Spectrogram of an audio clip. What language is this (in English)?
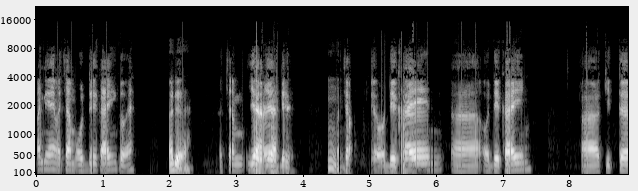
Malay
